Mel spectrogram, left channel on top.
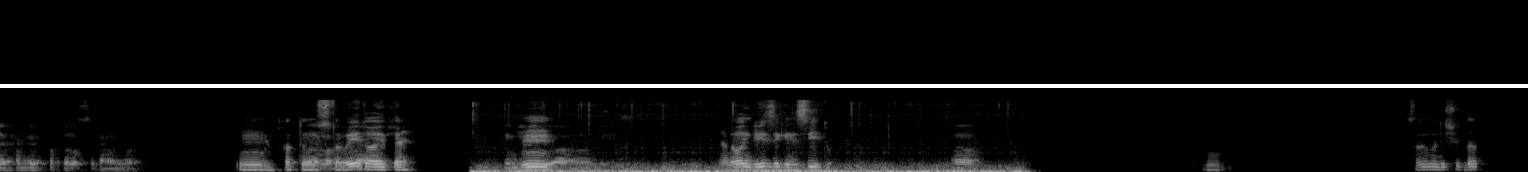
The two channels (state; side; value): silent; left; digital silence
